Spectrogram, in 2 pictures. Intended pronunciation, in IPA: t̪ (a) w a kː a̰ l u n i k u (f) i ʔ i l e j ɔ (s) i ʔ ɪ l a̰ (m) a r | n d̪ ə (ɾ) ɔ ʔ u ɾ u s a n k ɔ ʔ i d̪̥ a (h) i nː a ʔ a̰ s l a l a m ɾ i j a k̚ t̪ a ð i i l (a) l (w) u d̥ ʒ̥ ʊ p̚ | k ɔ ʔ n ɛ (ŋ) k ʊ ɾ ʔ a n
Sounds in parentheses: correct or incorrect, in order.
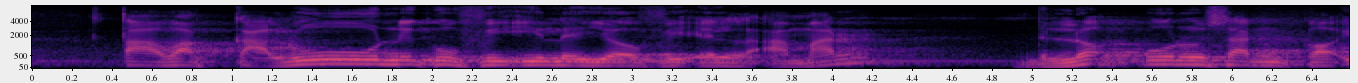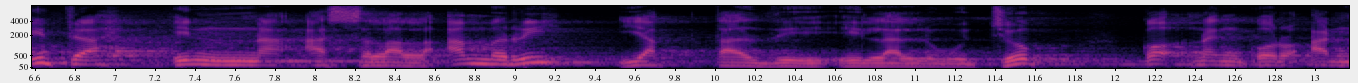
correct, correct, incorrect: f, correct, incorrect: l, correct, correct, correct, correct

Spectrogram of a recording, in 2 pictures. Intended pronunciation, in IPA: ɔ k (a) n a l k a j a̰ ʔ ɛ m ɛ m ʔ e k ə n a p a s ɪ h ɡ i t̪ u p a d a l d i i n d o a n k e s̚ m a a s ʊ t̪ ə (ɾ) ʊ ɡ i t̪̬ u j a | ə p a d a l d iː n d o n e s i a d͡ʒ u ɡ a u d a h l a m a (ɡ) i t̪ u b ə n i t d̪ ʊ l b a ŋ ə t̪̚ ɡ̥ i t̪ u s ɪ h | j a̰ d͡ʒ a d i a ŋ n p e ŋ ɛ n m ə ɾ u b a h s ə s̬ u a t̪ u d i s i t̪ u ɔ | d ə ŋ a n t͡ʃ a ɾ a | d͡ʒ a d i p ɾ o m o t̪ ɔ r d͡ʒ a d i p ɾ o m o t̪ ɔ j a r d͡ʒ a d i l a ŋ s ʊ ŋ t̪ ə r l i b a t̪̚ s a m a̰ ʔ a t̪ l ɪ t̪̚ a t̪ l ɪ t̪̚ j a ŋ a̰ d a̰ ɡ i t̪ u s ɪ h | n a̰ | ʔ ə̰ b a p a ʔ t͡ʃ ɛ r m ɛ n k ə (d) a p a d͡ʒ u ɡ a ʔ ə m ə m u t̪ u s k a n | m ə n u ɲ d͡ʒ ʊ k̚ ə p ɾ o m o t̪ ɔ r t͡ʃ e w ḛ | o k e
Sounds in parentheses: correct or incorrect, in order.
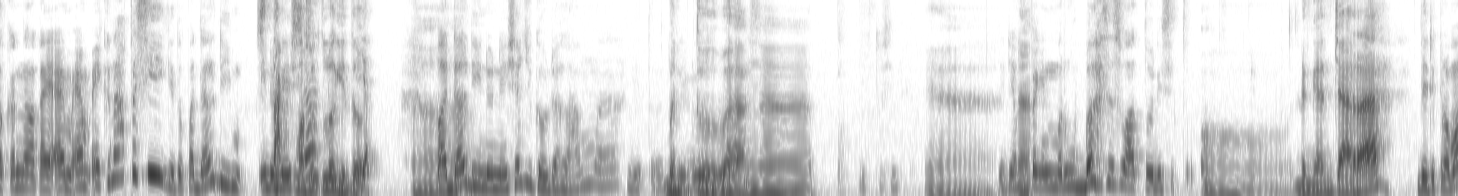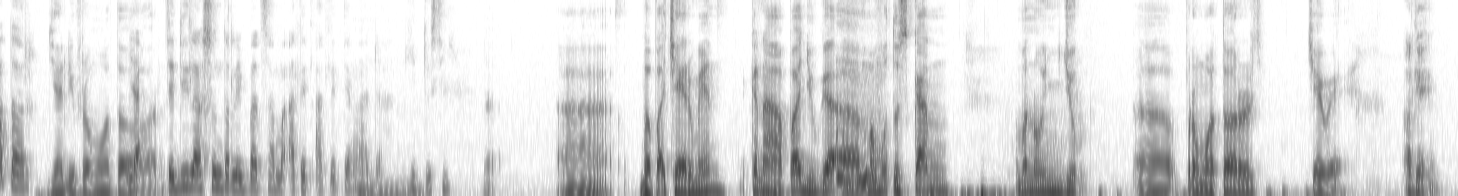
incorrect: ə, incorrect: l, correct, incorrect: n

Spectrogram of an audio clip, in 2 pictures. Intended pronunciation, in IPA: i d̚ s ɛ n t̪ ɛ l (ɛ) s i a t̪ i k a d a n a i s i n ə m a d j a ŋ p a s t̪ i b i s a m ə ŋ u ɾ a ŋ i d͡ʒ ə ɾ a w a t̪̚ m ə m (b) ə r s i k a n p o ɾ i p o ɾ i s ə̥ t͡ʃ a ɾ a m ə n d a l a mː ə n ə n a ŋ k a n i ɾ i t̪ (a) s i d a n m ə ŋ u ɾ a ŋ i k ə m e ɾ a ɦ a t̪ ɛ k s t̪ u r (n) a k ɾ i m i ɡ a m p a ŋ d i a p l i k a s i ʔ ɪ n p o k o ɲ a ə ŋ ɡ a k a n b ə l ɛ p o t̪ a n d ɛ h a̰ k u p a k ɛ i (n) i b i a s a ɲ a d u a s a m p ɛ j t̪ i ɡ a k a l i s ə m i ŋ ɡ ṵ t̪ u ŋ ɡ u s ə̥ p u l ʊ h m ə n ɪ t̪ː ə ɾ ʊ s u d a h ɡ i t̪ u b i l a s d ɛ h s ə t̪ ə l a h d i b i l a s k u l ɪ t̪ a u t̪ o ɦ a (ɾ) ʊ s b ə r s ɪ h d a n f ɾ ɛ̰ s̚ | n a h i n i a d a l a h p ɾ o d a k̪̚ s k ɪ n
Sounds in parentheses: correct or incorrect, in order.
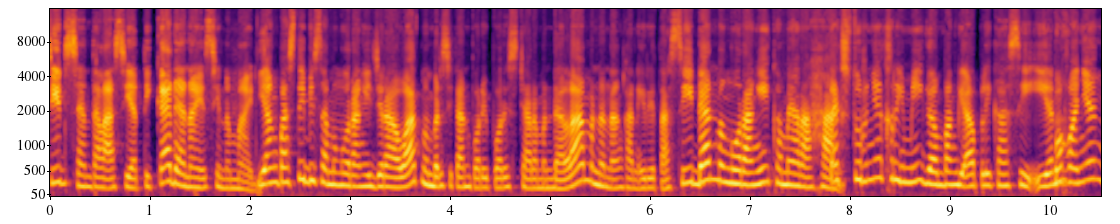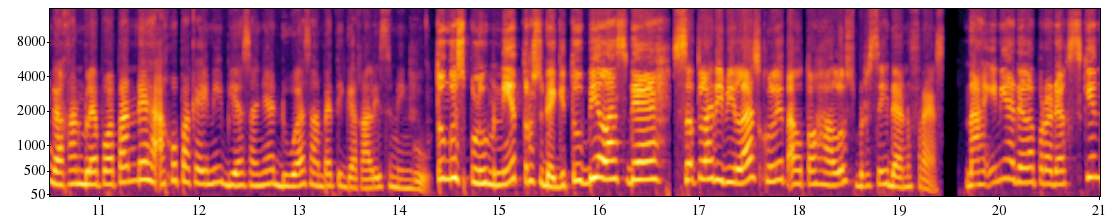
incorrect: a, correct, correct, incorrect: ɲ, correct, incorrect: l

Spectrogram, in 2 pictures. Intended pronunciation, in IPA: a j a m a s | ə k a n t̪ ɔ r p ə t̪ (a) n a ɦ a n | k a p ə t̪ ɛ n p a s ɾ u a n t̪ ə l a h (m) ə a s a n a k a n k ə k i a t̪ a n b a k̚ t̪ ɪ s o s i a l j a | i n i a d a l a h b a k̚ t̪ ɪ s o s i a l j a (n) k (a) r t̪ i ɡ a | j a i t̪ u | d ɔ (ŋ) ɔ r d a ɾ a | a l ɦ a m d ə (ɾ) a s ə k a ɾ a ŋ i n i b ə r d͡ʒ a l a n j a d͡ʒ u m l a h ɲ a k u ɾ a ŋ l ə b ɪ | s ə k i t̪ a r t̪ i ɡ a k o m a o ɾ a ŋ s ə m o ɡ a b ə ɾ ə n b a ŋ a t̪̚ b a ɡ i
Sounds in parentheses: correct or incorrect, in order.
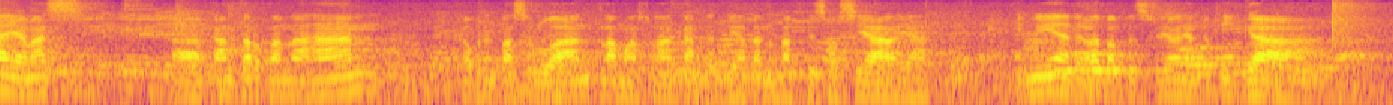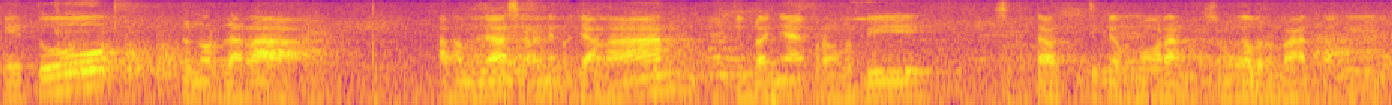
correct, correct, incorrect: ŋ, incorrect: ə, incorrect: n, incorrect: l

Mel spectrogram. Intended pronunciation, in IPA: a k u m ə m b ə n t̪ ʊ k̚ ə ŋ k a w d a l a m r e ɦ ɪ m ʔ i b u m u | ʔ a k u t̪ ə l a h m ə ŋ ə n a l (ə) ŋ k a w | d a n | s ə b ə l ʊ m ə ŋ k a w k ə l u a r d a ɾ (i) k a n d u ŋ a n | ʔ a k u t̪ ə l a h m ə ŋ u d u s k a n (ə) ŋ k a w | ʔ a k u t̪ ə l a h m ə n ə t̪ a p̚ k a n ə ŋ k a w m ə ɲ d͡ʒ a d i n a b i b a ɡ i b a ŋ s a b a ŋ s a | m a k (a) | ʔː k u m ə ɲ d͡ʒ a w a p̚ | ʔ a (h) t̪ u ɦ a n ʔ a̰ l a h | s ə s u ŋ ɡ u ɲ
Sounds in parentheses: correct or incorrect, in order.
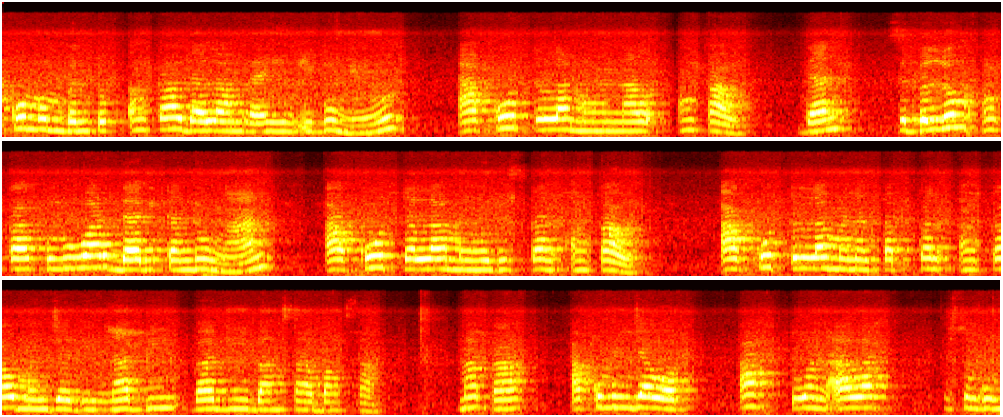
correct, correct, correct, correct, correct

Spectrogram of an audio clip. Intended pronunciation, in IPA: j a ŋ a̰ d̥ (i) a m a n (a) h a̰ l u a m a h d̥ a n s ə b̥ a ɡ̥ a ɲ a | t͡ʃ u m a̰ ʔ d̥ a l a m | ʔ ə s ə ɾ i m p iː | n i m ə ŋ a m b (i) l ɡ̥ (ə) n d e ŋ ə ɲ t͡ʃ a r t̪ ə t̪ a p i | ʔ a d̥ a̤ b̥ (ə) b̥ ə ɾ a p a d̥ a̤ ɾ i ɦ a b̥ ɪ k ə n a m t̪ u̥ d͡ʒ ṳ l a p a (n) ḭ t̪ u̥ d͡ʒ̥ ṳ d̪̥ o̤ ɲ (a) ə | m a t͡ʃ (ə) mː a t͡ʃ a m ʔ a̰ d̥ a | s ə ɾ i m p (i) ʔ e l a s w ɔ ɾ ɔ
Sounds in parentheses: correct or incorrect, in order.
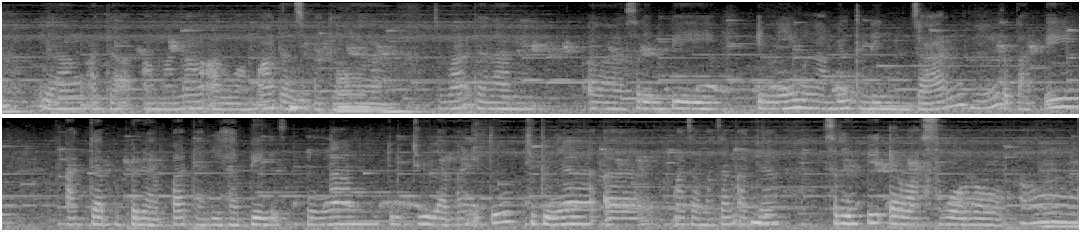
incorrect: a, correct, incorrect: ɪ, correct, correct, correct, correct, incorrect: a, correct

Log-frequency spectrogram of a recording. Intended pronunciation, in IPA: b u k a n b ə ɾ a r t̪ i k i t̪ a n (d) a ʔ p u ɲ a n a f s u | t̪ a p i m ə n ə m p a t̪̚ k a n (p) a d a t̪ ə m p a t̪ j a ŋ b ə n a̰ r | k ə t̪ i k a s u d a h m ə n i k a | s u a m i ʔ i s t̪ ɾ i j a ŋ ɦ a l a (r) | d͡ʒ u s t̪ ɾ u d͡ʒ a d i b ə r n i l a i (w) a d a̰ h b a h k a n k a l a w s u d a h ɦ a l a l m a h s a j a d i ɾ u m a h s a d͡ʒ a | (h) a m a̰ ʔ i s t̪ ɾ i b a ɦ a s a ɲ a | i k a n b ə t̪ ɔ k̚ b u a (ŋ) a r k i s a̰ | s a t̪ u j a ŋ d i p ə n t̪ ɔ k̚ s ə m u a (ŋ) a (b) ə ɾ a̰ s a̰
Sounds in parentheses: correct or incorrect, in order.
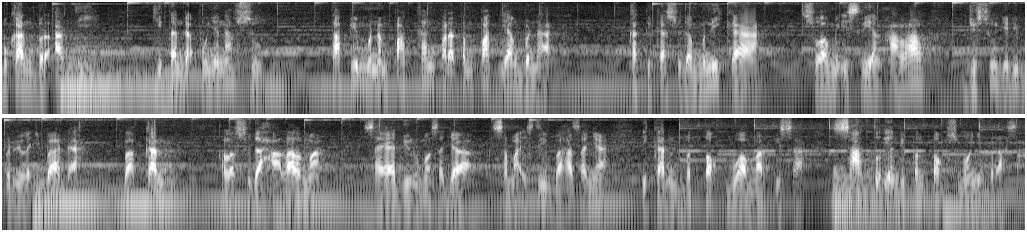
correct, correct, incorrect: l, incorrect: b, incorrect: s, incorrect: m, incorrect: ɲ, correct

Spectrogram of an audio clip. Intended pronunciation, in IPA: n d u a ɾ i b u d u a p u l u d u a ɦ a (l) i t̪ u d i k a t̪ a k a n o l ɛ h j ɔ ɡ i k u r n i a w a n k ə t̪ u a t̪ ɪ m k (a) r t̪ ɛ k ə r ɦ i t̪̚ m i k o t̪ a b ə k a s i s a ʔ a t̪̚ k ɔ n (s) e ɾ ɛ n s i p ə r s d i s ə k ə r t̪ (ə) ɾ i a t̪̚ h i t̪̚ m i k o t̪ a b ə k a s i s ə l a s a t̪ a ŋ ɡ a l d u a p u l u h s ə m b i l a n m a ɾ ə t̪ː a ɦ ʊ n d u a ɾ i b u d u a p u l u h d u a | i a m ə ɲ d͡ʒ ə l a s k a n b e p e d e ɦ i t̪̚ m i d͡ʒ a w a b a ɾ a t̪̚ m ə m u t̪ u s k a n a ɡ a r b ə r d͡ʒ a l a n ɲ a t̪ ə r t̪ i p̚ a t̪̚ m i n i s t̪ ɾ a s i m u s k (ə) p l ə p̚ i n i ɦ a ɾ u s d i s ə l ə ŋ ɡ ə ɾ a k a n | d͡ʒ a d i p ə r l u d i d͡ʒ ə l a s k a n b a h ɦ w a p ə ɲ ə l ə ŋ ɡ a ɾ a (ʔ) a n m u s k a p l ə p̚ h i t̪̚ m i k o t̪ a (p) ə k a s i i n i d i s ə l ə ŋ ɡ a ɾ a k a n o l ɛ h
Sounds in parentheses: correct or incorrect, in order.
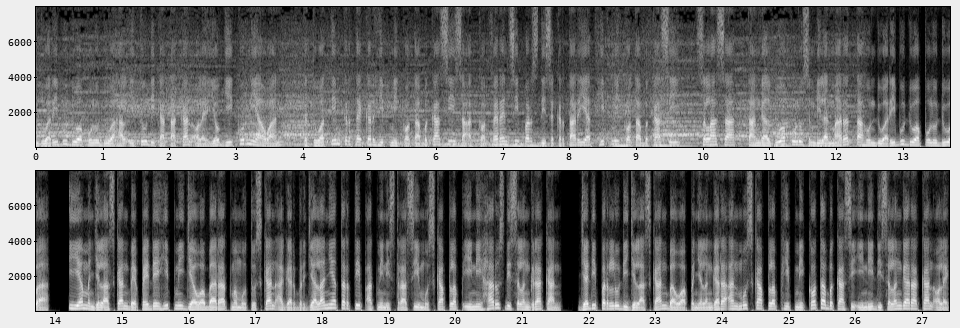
correct, incorrect: ə, incorrect: f, incorrect: a, incorrect: a, correct, incorrect: b

